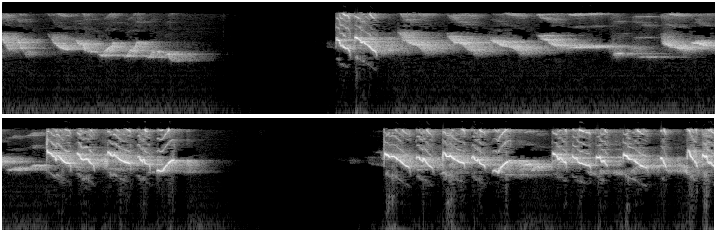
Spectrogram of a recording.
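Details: White-eye in intense, rapid song: several bursts of very high, jumbled twittering and quick slurred notes, each lasting a few seconds, separated by short silences; the final burst is loudest and busiest.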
